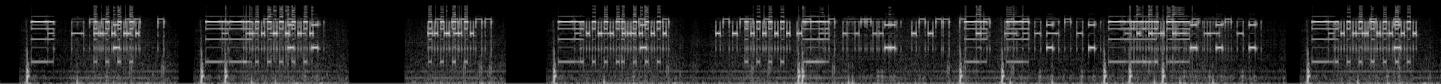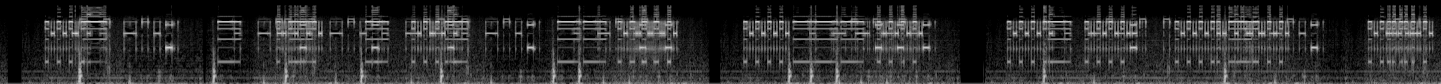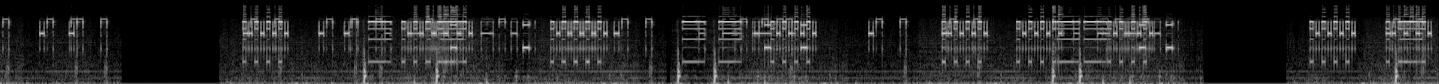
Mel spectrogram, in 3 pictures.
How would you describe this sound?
Great kazoo pointed at folder with the pack: Mc Donalds Happy Meal Handheld Electronic NBA Game Sounds by AMPUL, tried to select remix only showed latest uploads and downloads?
